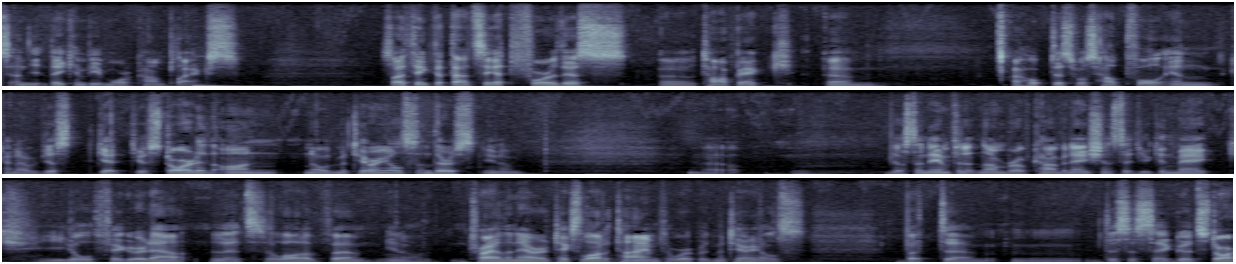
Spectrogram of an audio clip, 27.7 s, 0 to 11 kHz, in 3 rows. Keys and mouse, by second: 2.6-4.7 drag, 5.1-6.4 middle drag.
